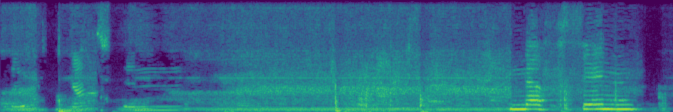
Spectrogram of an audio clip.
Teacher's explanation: tanween, you have to produce that nasal sound at the end.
